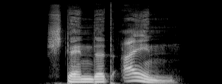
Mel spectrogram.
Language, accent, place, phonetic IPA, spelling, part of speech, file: German, Germany, Berlin, [ˌʃtɛndət ˈaɪ̯n], ständet ein, verb, De-ständet ein.ogg
- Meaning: second-person plural subjunctive II of einstehen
